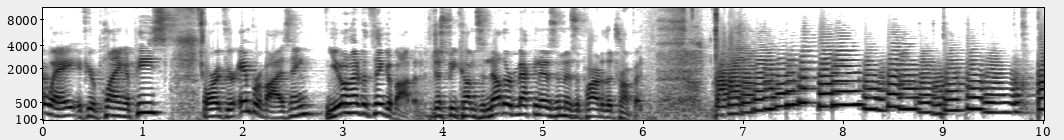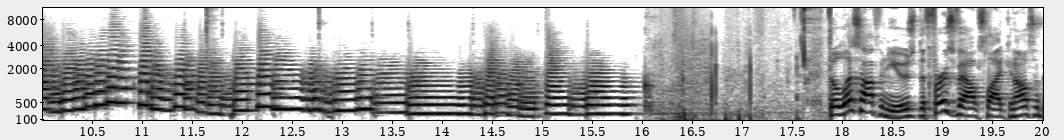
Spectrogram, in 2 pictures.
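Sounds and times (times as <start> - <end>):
trumpet playing low scales: 6.7 - 16.0.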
